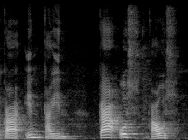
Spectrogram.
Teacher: Vokal yang berurutan dalam satu kata. Setiap vokalnya masuk ke dalam suku kata yang berbeda nih. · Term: deret vokal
